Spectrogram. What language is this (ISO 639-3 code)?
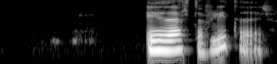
isl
